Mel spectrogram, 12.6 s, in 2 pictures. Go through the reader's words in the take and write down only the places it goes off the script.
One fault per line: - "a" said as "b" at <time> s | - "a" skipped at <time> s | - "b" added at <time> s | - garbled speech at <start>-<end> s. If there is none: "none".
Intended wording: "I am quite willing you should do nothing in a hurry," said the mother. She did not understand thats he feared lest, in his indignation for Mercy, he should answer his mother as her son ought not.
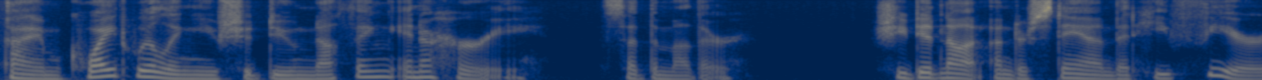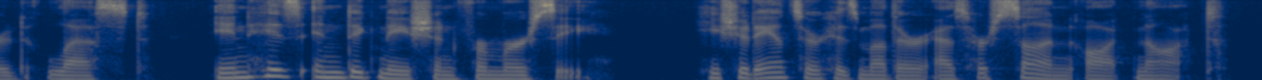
- "thats" said as "that" at 5.6 s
